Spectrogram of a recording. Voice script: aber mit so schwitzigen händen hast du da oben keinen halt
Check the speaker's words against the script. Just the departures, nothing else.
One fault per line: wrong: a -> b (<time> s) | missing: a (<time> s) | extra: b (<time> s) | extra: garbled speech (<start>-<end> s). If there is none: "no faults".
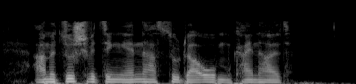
no faults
